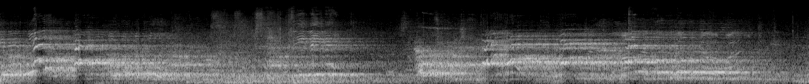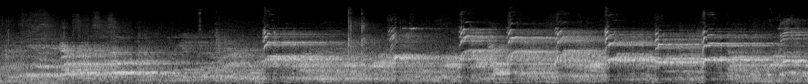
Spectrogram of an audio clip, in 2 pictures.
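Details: Poodle yipping and whimpering repeatedly in quick, uneven bursts, high and tonal with bends in pitch, mixed with ongoing human speech throughout.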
